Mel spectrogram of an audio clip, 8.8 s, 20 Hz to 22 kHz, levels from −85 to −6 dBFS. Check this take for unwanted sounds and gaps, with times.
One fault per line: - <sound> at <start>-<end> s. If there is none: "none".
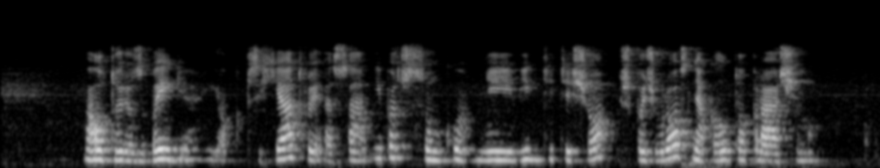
none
